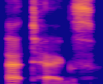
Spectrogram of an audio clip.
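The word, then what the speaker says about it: ATAGS: They're procuring 307 units of the ETAGs, and this is pronounced ETAGs, by the way.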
